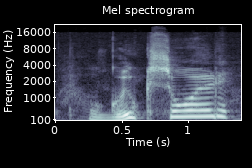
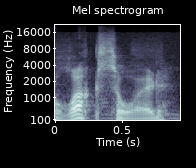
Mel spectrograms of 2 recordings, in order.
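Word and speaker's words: Luxord: did you pronounce that luke sword it's a it's a luck sword like luck he's a gambler such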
